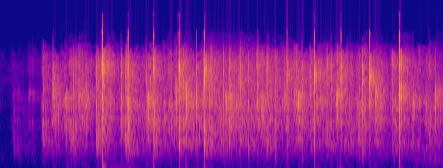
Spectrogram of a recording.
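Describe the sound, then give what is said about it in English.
An event audience applauds after a talk on religious freedom and human rights, starting abruptly and holding at a steady, dense roar of clapping for about four seconds, with a few louder, sharper individual claps popping out above the wash. “I'm going to ask that please hold your applause until the very end of the event so that we can make sure to have enough time for your questions.”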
